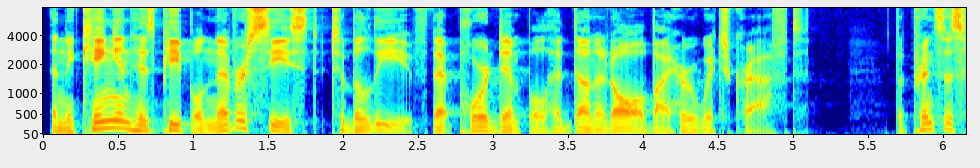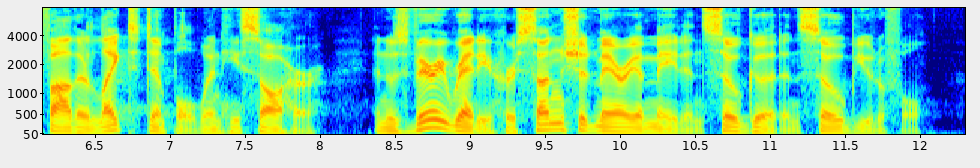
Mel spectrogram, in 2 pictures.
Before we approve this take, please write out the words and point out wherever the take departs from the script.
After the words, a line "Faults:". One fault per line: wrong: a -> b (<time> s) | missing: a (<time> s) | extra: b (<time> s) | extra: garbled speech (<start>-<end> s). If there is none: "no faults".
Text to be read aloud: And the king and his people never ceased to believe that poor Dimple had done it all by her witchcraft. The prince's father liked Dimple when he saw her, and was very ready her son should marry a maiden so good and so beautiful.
And the king and his people never ceased to believe that poor Dimple had done it all by her witchcraft. The prince's father liked Dimple when he saw her, and was very ready her son should marry a maiden so good and so beautiful.
Faults:
no faults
